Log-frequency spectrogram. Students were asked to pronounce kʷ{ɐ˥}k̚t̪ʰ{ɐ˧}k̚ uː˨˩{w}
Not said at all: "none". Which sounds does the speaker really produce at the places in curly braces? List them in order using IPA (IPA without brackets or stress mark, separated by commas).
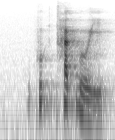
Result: ɐ˥, ɐ˥, j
